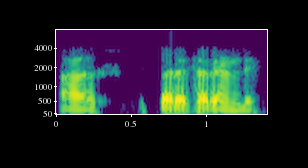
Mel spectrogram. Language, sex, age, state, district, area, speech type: Telugu, male, 18-30, Telangana, Bhadradri Kothagudem, urban, conversation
